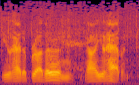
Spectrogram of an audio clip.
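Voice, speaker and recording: Deep-voiced wry hard-boiled private eye. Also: male voice, brisk. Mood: blunt. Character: wisecracking, unsentimental male private investigator narrating his case. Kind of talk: 1950s radio detective drama acting. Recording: dull, noisy old radio recording.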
